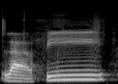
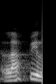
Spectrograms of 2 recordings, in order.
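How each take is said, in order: First: The word ends on a vowel, no L. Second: The word ends with an added L sound. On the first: The speaker calls it right. "padahal lafi ya" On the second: The speaker calls it wrong. "padahal enggak ada enggak ada lamnya tuh"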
